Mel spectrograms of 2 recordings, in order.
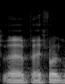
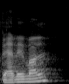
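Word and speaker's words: Bergvall: Und ja, also halt mit Gray und Bergwall und jetzt habe ich Bergwall gesagt. Das ist völlig falsch. Es ist ein Video kursiert, wo er seinen Namen ausspricht. Die richtige Pronunciation ist tatsächlich Lukas Bergwall.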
